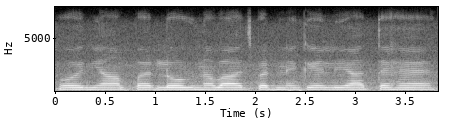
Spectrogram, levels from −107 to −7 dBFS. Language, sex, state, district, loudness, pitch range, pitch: Hindi, female, Rajasthan, Bikaner, -14 LUFS, 175-180 Hz, 180 Hz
